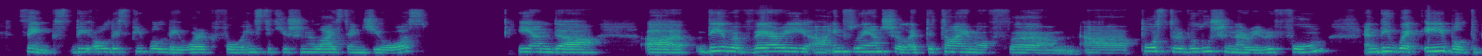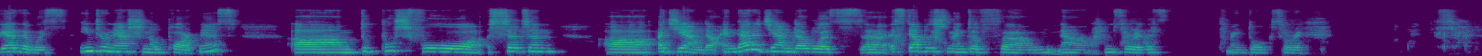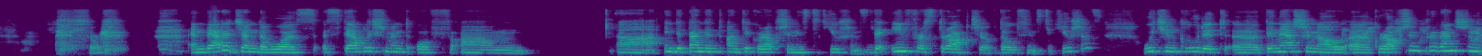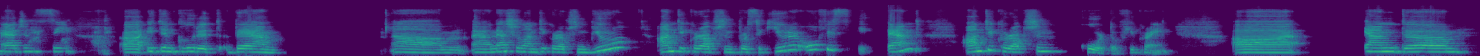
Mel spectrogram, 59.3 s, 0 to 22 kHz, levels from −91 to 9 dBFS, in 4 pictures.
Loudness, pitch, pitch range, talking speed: -30 LUFS, 200 Hz, 180-230 Hz, 110 wpm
